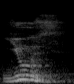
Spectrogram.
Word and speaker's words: use: The first one, use, use, use. Ending in SS, use.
